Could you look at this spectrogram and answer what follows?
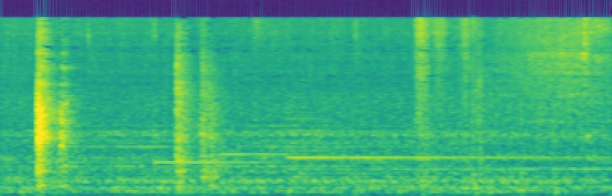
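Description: Kitchen clatter of cookware and utensils: a sharp knock about a third of a second in, a second knock about a second and a half in, and a lighter one near three seconds.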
